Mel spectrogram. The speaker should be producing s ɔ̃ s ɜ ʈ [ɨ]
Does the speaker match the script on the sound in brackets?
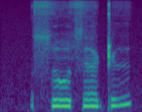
yes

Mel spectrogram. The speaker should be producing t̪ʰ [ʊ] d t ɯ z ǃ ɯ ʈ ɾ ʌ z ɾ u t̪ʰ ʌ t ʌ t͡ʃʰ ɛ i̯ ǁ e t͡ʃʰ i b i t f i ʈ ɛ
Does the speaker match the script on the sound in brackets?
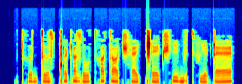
no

